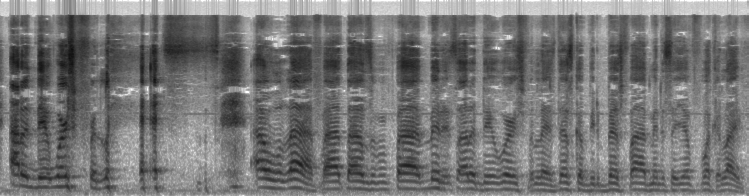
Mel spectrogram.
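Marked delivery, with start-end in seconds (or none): none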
